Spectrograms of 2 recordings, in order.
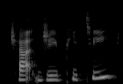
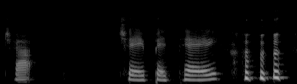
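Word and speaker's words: ChatGPT: You have a colleague that pronounces the letters a Dutch way of going chat GPT, where the G is a soft guttural sound and the E is like A, so chat GPT.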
